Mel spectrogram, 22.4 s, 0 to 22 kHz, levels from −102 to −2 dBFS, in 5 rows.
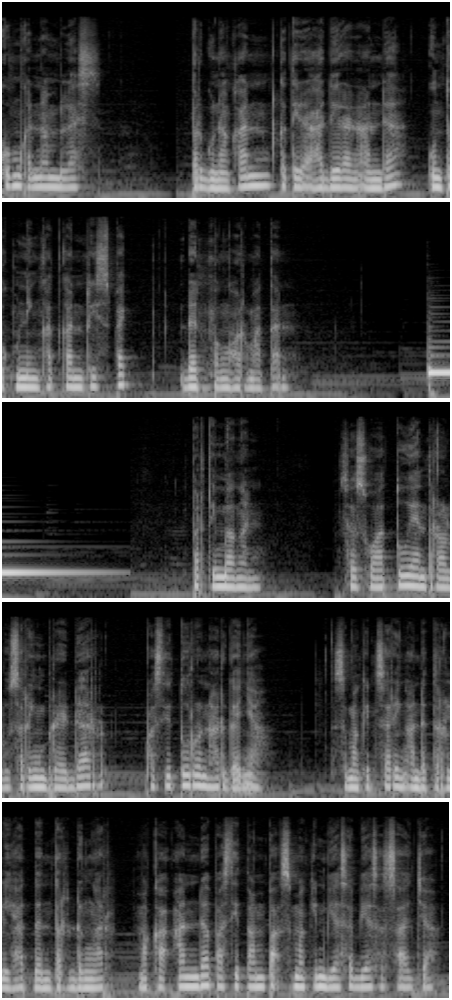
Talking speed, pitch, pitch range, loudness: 85 wpm, 150 Hz, 145-165 Hz, -30 LUFS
